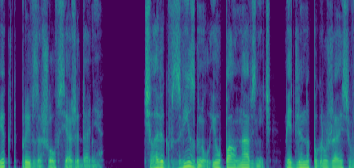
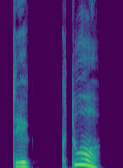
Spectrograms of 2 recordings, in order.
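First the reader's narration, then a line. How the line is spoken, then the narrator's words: Slurred, forced-out words. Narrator (Russian): выдавило из себя это чучело заплетающимся голосом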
